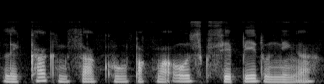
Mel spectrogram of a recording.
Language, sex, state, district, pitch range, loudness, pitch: Garo, male, Meghalaya, West Garo Hills, 120-140 Hz, -22 LUFS, 125 Hz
